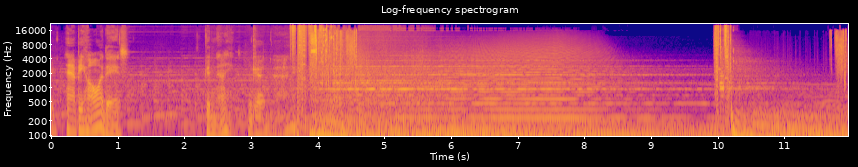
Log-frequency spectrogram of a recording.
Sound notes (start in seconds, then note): 3.5 film screeching; 4.3 dramatic music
